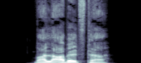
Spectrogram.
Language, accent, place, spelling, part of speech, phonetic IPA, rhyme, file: German, Germany, Berlin, valabelster, adjective, [vaˈlaːbl̩stɐ], -aːbl̩stɐ, De-valabelster.ogg
- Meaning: inflection of valabel: 1. strong/mixed nominative masculine singular superlative degree 2. strong genitive/dative feminine singular superlative degree 3. strong genitive plural superlative degree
